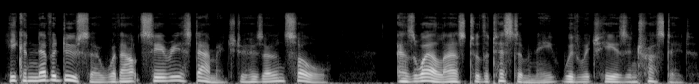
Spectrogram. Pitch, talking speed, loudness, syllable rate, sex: 130 Hz, 195 wpm, -18 LUFS, 5.3 syllables/s, male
